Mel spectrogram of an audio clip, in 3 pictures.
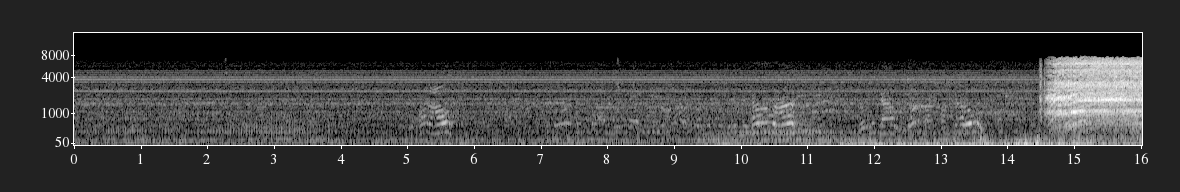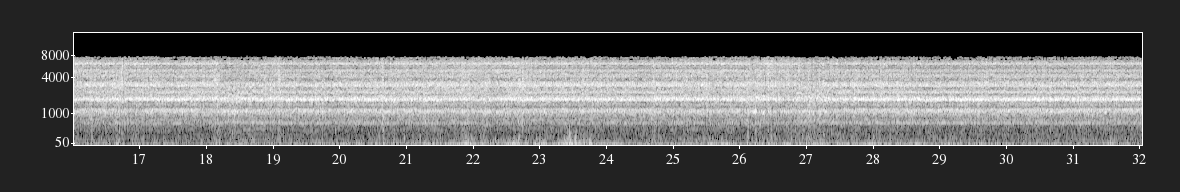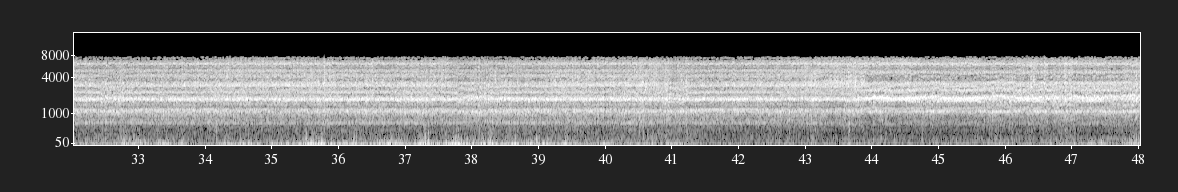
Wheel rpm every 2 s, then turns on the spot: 0, 0, 0, 0, 0, 0, 0, 90, 160, 160, 160, 160, 160, 160, 160, 160, 160, 160, 160, 160, 160, 160, 160, 160.
none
